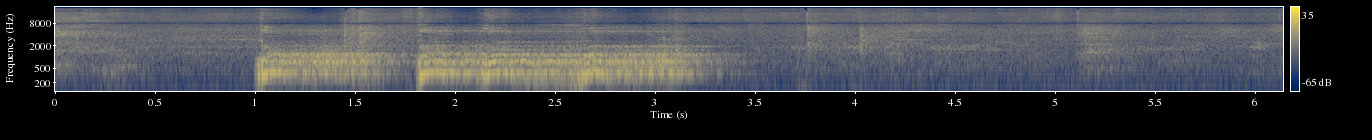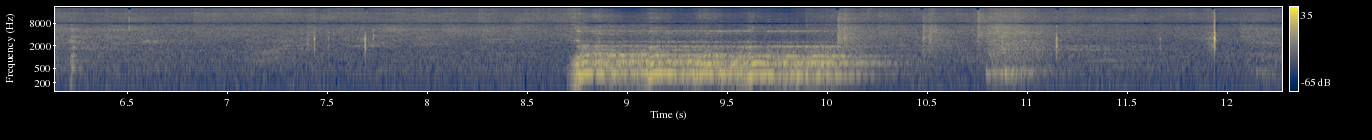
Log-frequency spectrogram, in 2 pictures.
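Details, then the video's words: Brownie, a pet dog that barks at everything, gives two bursts of rapid, harmonic barks, the first near one second and the second near nine, with a quiet room between them. "Brownie Dog Barking"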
